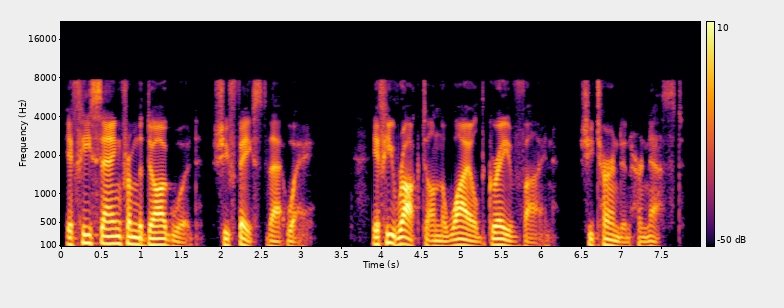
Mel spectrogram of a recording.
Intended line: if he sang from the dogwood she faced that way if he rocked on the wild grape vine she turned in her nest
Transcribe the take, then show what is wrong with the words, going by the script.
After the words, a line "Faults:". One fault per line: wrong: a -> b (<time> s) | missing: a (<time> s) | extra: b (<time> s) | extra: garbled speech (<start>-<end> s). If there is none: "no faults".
if he sang from the dogwood she faced that way if he rocked on the wild grave vine she turned in her nest
Faults:
wrong: grape -> grave (5.3 s)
